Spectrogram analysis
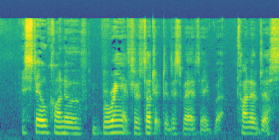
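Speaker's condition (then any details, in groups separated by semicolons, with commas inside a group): Cerebral palsy, mild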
